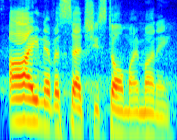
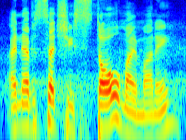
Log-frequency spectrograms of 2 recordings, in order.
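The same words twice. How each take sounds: First: The word "I" carries the stress. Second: The word "stole" carries the stress. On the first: Someone else said it. "Could have been somebody else who said it" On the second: She may have been given it. "Maybe I gave it to her"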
